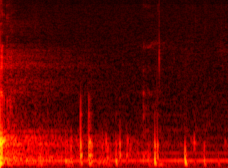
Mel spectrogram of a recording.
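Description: Low steady hum from a live-stream microphone setup, with a few faint clicks scattered through it.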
